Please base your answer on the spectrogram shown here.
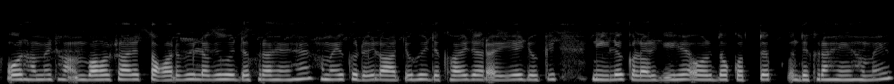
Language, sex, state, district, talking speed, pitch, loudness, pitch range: Hindi, female, Maharashtra, Aurangabad, 230 wpm, 220 Hz, -29 LUFS, 215-225 Hz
